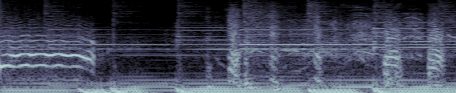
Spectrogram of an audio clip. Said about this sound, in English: I look up in the hayloft. I hear your gentle bleat.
